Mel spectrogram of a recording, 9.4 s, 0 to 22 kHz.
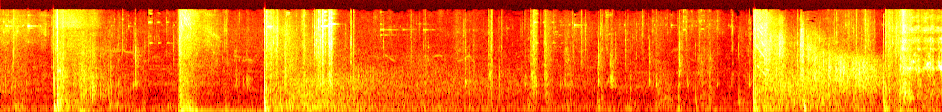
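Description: Rapid gunfire bursts from Call of Duty Black Ops 3 on Xbox One, sharp broadband volleys arriving in short clusters with quieter game ambience between them.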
